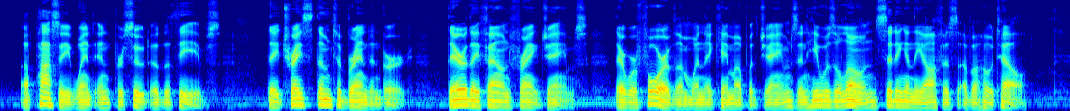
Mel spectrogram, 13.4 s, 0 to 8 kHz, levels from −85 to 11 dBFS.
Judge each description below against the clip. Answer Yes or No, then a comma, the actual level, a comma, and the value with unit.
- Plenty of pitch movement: No, average, 5.0 semitones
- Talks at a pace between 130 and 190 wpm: Yes, average, 180 wpm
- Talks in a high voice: No, very low, 85 Hz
